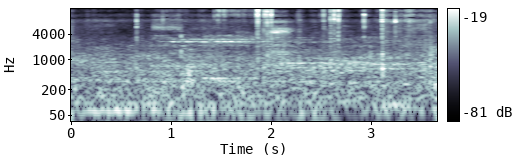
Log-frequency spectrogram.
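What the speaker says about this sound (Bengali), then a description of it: "এই দেখুন লাউটা আমি কাটছি" A bottle gourd is cut from its vine in a small rooftop garden. Faint crisp snips and small clicks come through light outdoor background noise, close but quiet, with no voices.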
